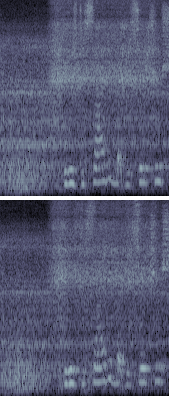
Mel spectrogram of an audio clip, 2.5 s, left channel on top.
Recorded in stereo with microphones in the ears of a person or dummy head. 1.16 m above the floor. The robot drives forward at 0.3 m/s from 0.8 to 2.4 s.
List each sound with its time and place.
0.9 s a woman speaking: 60° left (ahead or behind), 0.8 m; by 2.5 s 40° left (ahead or behind), 1.0 m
